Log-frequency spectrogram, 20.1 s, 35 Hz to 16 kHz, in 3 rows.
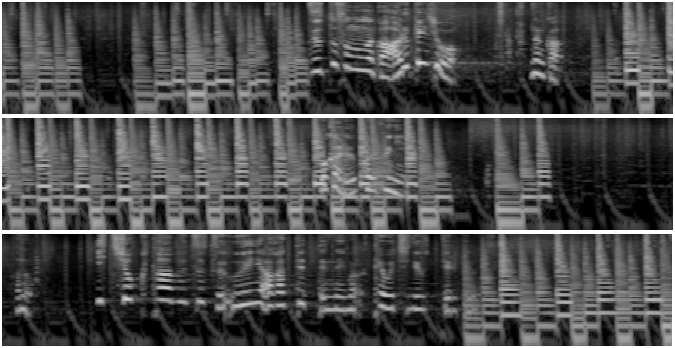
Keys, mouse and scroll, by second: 14.8 click, 16.0 click.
